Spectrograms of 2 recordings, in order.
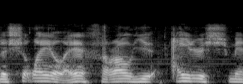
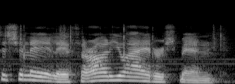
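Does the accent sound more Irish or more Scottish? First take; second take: Scottish; Irish. First: It is said in an accent sounding Scottish. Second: It is said in an accent sounding Irish. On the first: The speaker calls it wrong. "That was a bad Irish accent. It sounded more Scottish" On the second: The speaker calls it right. "There, that was better"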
